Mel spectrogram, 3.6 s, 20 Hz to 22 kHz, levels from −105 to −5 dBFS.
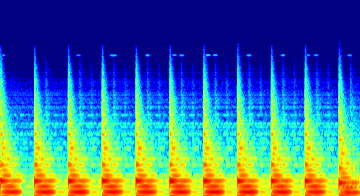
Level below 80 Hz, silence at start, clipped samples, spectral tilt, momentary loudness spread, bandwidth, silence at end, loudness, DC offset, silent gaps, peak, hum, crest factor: -44 dBFS; 0 s; under 0.1%; -11.5 dB/octave; 2 LU; 4.3 kHz; 0 s; -20 LUFS; 3%; none; -8 dBFS; none; 10 dB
